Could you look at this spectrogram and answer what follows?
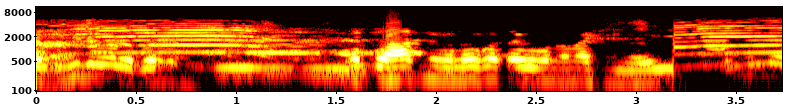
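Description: Goats bleat loudly and close by at a rural Sunday goat and sheep market in Benupur, Gazipur, with long wavering cries at the start and end and a shorter one in between.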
